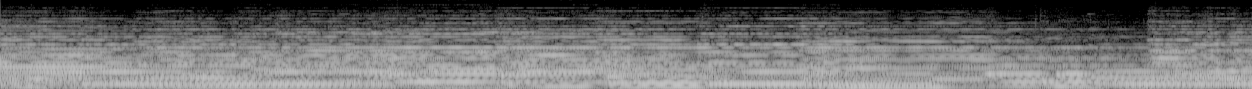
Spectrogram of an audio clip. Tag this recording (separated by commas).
Music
